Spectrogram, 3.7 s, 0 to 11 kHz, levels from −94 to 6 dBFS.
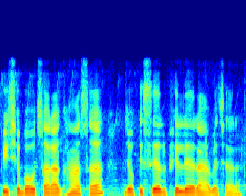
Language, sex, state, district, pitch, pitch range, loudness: Hindi, female, Jharkhand, Garhwa, 140 Hz, 135-145 Hz, -17 LUFS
